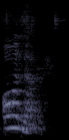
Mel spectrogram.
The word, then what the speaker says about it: honor: is starting with edge h is silent here we always spell it like honor so children we will place it under and and honor why because we are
